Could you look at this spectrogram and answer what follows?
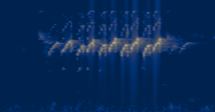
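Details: Female pied bushchat in lively song, a rapid string of sharp, high twittering notes repeated about ten times in quick succession over roughly a second and a quarter, clean with no background noise.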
